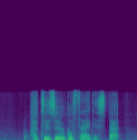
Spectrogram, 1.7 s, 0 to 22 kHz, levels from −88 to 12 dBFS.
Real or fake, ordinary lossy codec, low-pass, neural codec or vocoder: fake; none; none; codec, 16 kHz, 1 kbps, FunCodec, trained on LibriTTS, 50 frames a second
